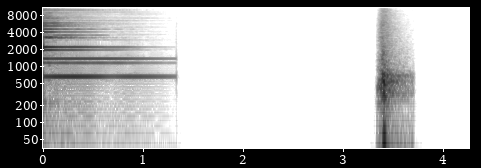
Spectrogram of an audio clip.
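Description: Bell-like notification ding of a subscribe-button sound effect, ringing with several pitches and dying away within about a second and a half. A short thump comes about three and a half seconds in.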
